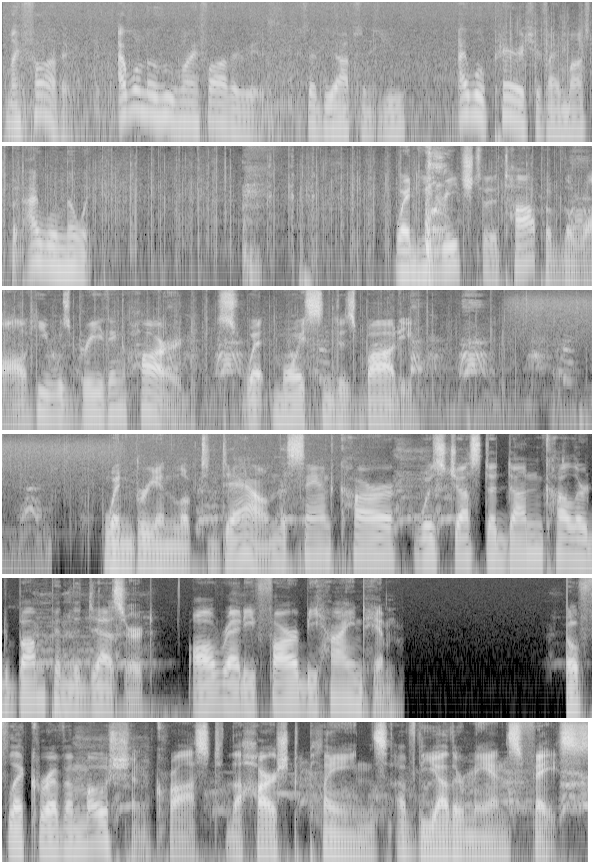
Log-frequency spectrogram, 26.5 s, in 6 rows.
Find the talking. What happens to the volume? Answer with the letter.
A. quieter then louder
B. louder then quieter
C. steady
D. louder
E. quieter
C.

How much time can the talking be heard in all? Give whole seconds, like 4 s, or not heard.
21 s.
